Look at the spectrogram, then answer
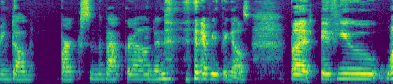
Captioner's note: laughs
